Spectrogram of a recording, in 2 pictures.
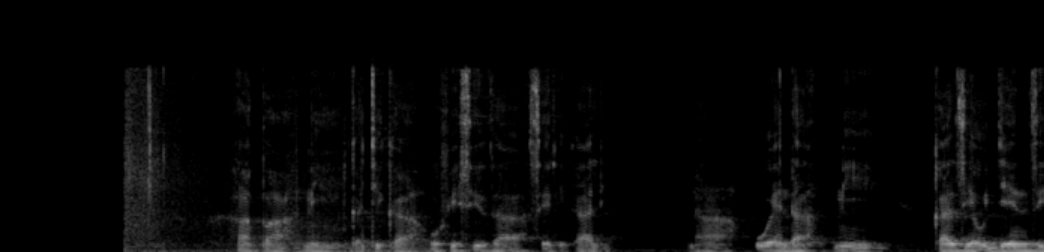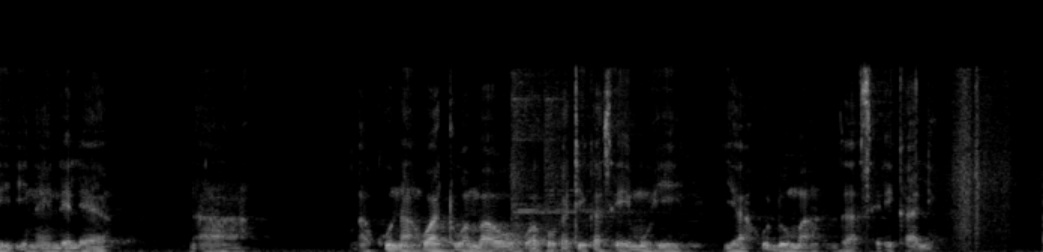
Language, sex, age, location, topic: Swahili, male, 18-24, Nakuru, government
